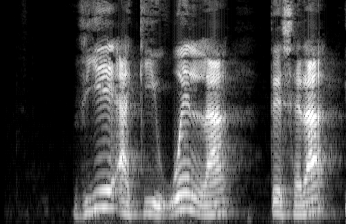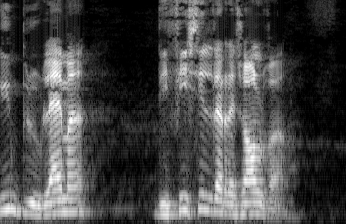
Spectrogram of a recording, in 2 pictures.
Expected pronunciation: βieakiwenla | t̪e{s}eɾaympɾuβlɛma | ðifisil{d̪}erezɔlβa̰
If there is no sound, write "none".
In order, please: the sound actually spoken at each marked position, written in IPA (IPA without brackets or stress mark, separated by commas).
s, d̪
